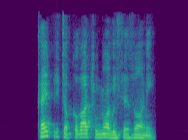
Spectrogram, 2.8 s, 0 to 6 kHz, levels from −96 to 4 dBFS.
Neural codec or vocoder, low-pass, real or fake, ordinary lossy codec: codec, 16 kHz, 1 kbps, FunCodec, trained on Chinese and English, 50 frames a second; 5.4 kHz; fake; MP3, 48 kbps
